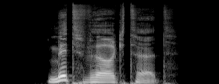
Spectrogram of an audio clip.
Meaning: inflection of mitwirken: 1. second-person plural dependent preterite 2. second-person plural dependent subjunctive II
- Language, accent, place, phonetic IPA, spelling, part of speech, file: German, Germany, Berlin, [ˈmɪtˌvɪʁktət], mitwirktet, verb, De-mitwirktet.ogg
